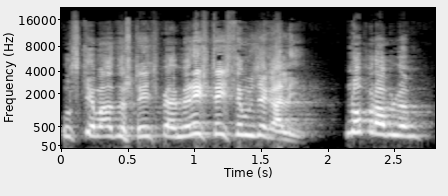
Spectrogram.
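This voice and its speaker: A man's voice: very high-pitched, animated, quick pace, pushed and bright. A man giving a public religious talk, emphatic and challenging, firing off rhetorical questions and dropping in English phrases. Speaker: Islamic preacher.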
